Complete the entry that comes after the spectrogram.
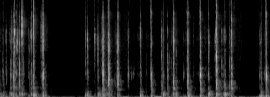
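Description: Fingertips with nails type on a bamboo keyboard with flat wooden keys, producing rapid, dry, bright clicks that stop almost instantly. There is a brief pause after the first second before the typing resumes in an uneven, steady stream to the end.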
